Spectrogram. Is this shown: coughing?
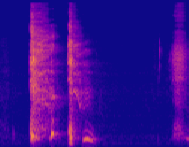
yes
